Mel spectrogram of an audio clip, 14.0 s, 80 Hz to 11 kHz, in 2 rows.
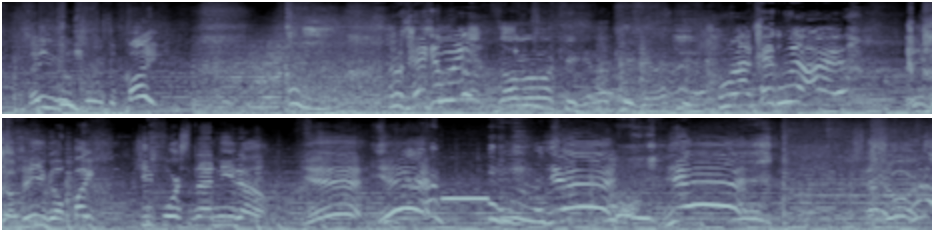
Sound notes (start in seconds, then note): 10.2 beep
